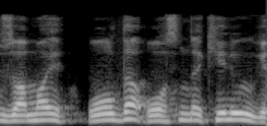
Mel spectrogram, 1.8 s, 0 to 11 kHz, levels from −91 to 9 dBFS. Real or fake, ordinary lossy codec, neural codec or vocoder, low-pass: fake; AAC, 48 kbps; codec, 16 kHz, 4 kbps, FunCodec, trained on LibriTTS, 50 frames a second; 7.2 kHz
